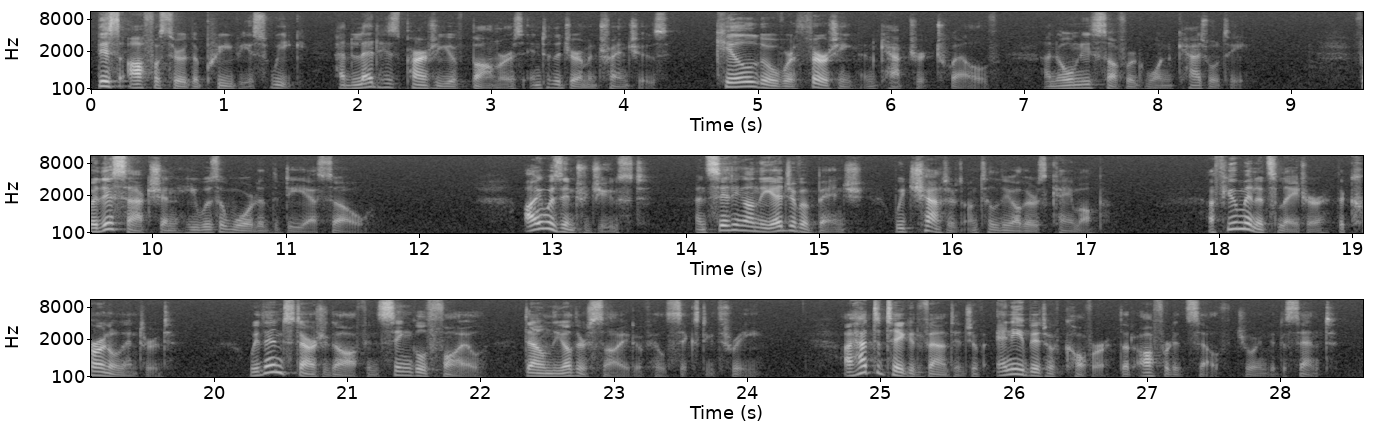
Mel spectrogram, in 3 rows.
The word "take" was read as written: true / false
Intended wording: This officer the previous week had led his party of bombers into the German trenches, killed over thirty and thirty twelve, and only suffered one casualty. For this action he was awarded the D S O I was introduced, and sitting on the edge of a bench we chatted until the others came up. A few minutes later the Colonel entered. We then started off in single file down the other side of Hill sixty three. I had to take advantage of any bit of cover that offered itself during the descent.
true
